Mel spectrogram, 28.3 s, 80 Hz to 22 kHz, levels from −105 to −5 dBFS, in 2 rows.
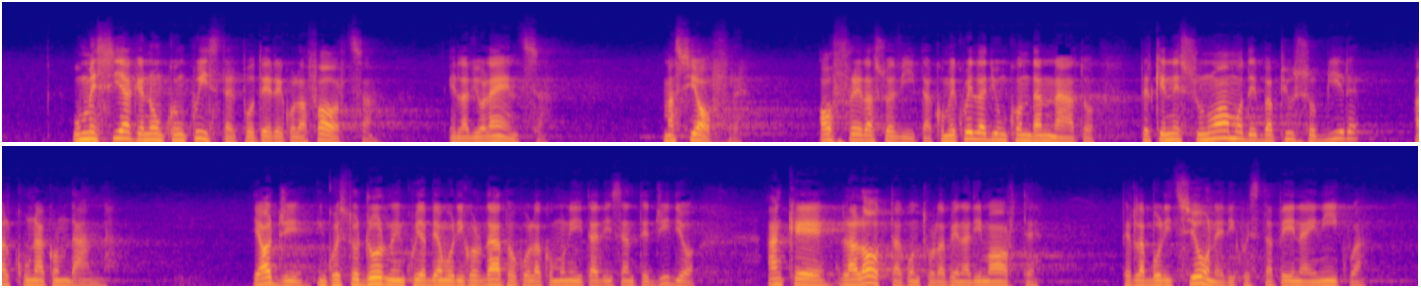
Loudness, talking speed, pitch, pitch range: -31 LUFS, 130 wpm, 130 Hz, 115-155 Hz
